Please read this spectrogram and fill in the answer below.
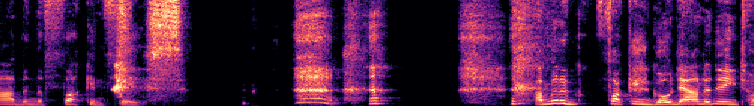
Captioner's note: laughs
